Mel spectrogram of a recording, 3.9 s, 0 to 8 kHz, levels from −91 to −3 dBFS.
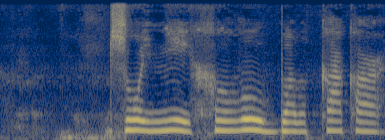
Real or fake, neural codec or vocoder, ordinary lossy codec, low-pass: fake; codec, 16 kHz, 1.1 kbps, Voila-Tokenizer; none; 7.2 kHz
